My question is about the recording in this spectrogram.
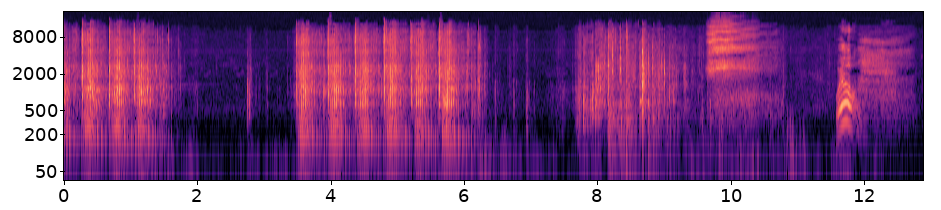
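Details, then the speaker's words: RedMax two-stroke weed eater that sat for years, run on mixed gas with Lucas 2-stroke oil and a bad carburetor, blew up right after a knock on throttle release: uneven bursts, dying and sputtering, engine failed and won't hold speed. "Guys, he just blew up. I'm being dead serious."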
